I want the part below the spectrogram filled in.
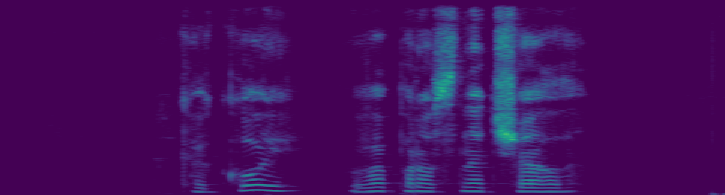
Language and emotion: Russian, sad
